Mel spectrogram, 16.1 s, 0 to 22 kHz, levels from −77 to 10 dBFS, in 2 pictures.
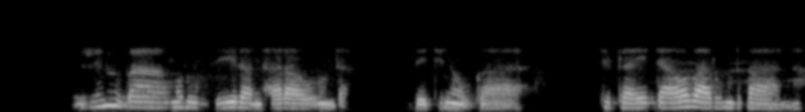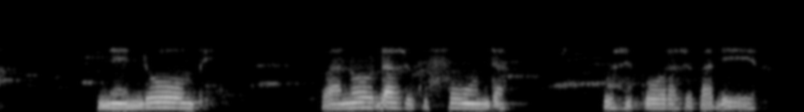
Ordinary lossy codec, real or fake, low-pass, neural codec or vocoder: Opus, 24 kbps; real; 3.6 kHz; none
